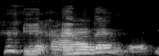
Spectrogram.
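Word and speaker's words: Michael Ende: Por cierto, Noemí, ¿cómo pronunciamos a Ende? – Mijael, Mijael. – Mijael Ende? Mijael. Ende, perfecto. Eh,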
